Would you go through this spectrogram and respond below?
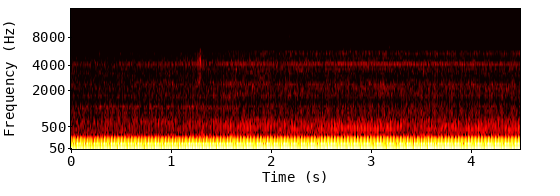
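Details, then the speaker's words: Mitsubishi 4G63 petrol engine after repair, idling as the AC compressor engages: deep, even idle rumble with no stumbles or misses and a small normal rise in revs when the compressor cuts in. "ความแอร์ทำรอบจะเร่งหน่อยนะครับเป็นเรื่องปกติ"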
